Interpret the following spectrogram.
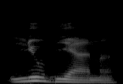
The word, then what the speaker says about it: Ljubljana: How do you pronounce the capital of Slovenia? I always find it difficult. Ljubljana. Ljubljana.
